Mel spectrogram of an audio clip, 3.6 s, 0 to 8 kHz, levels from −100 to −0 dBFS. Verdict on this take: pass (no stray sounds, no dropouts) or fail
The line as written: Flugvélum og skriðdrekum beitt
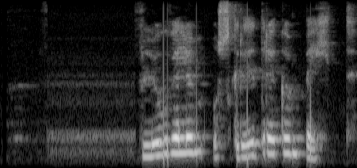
pass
